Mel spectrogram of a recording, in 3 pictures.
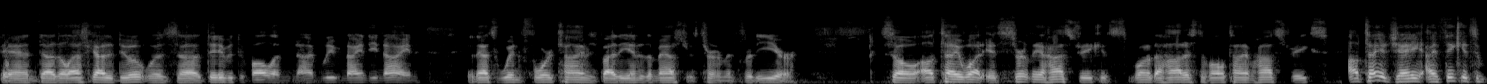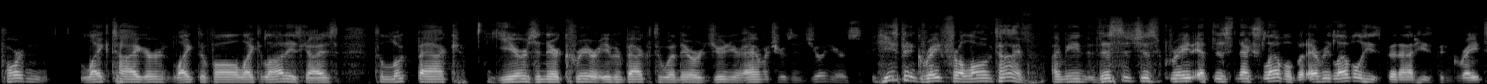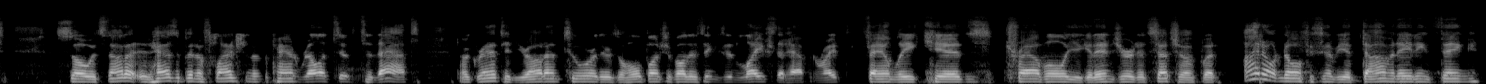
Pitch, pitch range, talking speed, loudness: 120 Hz, 110-135 Hz, 220 wpm, -26 LUFS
